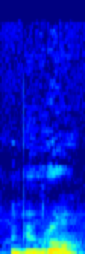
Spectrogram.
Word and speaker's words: бюро: Например, а слово бюро. Бюро убираем букву Б. И буква Ю звучит в данном случае как ы.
